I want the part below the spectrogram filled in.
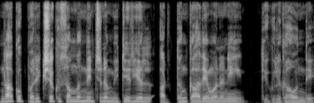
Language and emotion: Telugu, fearful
